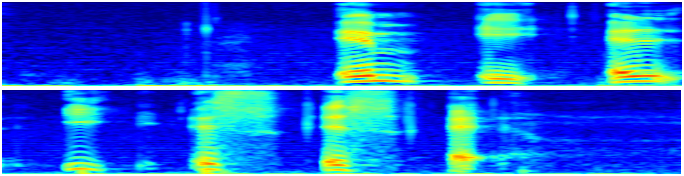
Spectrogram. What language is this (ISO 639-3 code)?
dan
